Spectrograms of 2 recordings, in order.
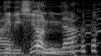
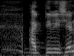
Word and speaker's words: Activision: Activision. Con acento en la O final, suena muy raro.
